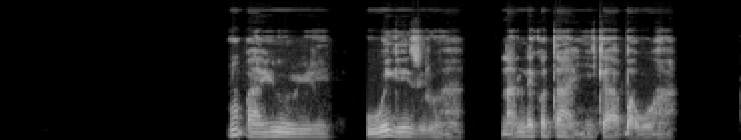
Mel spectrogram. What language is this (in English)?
Igbo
